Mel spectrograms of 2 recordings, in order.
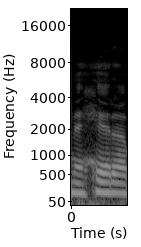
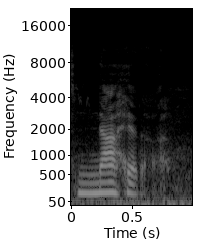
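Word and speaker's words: Nájera: and I see here there's an accent on the a so it's I think I've been saying najera more times so I will remember now it's nahira it's a little after 12 30.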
